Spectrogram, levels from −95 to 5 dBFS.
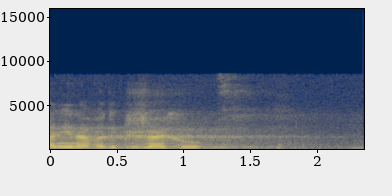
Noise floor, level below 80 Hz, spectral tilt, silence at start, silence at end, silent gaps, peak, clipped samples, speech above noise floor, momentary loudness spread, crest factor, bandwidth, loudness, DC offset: -41 dBFS; -62 dBFS; -6.5 dB/octave; 0 s; 0 s; none; -2 dBFS; under 0.1%; 23 dB; 21 LU; 18 dB; 8.8 kHz; -18 LUFS; under 0.1%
